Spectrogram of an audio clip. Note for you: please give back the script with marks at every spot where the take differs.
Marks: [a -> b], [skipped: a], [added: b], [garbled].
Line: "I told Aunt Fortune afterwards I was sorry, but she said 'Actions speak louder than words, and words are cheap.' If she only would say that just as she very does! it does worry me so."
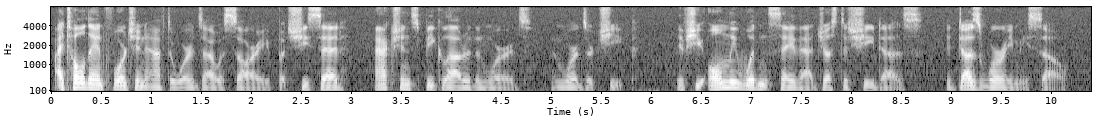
"I told Aunt Fortune afterwards I was sorry, but she said 'Actions speak louder than words, and words are cheap.' If she only [would -> wouldn't] say that just as she [skipped: very] does! it does worry me so."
